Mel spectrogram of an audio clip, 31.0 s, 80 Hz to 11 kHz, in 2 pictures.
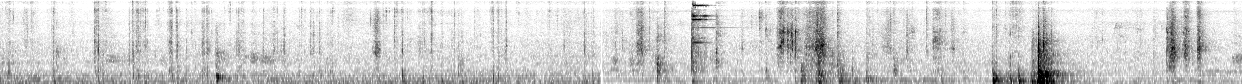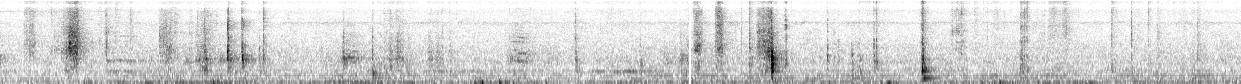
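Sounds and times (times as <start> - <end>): ringing metal clink: 8.6 - 9.4
tools and metal parts knocking: 8.6 - 9.4.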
